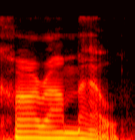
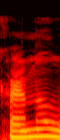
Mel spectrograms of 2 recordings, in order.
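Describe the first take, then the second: First: The word is said with three syllables. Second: The word is said with two syllables. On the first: This is typical of the East Coast. "the East Coast pronounces it caramel" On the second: This is typical of the Midwest. "the Midwest tends to say caramel"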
